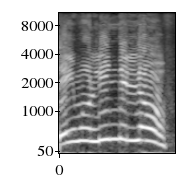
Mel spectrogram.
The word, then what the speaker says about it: Damon Lindelof: Damon Lindelof.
